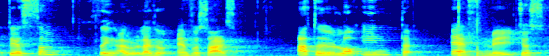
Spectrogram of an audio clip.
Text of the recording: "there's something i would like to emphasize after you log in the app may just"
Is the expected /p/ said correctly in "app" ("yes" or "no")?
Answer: no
